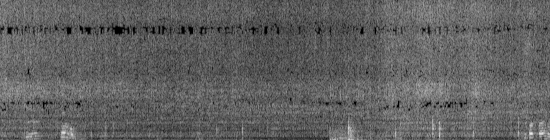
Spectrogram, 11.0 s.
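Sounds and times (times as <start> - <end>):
vegetables sizzling in oil: 0.0 - 11.0
spoon knock and scrape: 6.6 - 8.1.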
